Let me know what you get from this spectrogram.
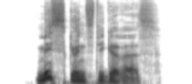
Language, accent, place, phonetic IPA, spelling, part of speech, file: German, Germany, Berlin, [ˈmɪsˌɡʏnstɪɡəʁəs], missgünstigeres, adjective, De-missgünstigeres.ogg
- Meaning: strong/mixed nominative/accusative neuter singular comparative degree of missgünstig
